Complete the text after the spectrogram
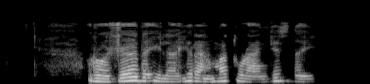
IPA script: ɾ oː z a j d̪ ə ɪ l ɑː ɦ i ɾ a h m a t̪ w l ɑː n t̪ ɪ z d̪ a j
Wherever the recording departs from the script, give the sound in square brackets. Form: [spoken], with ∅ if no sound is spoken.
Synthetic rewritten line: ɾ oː [ʒ] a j d̪ ə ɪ l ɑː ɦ i ɾ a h m a t̪ w [ɽ] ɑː n [d̪] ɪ z d̪ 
